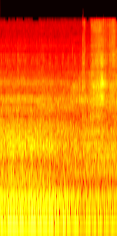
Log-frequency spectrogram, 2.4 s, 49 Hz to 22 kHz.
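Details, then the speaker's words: 1977 Toyota Celica warmed up, fast idle about 1000 rpm, still high: lumpy, uneven exhaust burble; owner suspects ignition timing over-advanced, also to check dwell; not confirmed. "got a little bit of a burble to it i think the timing is over advanced so that's our next step"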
